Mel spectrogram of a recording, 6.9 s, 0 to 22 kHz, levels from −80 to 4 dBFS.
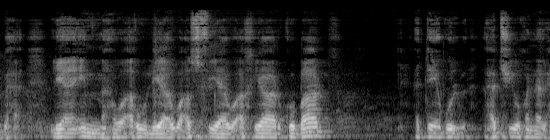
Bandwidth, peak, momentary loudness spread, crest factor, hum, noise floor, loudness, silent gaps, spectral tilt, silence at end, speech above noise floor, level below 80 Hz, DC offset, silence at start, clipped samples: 16.5 kHz; -2 dBFS; 14 LU; 18 dB; none; -49 dBFS; -19 LUFS; none; -6 dB/octave; 0 s; 31 dB; -46 dBFS; under 0.1%; 0 s; under 0.1%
